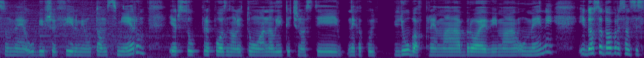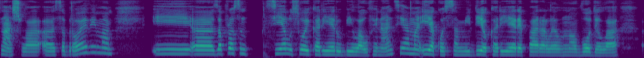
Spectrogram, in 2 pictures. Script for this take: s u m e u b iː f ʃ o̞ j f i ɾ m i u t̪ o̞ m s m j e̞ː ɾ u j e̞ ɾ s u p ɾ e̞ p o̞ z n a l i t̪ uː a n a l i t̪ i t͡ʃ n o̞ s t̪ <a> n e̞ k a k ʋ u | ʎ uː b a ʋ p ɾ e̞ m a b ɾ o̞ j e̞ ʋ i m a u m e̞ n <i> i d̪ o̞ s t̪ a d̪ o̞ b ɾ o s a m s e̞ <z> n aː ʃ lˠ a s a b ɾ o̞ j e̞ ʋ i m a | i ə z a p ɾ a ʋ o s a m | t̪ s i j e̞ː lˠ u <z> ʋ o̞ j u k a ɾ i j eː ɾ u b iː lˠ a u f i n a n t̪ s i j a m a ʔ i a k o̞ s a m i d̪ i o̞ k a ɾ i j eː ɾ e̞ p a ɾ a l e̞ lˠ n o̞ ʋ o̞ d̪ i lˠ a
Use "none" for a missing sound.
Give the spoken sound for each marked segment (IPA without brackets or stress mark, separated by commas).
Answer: i, i, s, s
